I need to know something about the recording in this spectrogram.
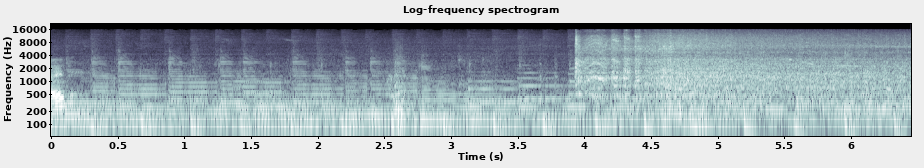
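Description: Background music with a steady beat, then about four seconds in the 2008 Mercedes-Benz S550's 5.5-litre V8 starts up and runs smoothly, a steady, even engine sound.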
